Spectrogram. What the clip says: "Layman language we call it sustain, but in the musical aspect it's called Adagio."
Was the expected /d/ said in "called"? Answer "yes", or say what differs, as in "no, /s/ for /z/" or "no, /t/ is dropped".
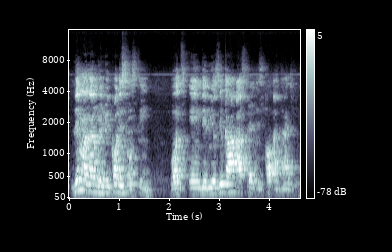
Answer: no, /d/ is dropped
